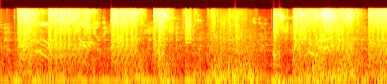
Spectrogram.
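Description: A gun fires shots in bursts.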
